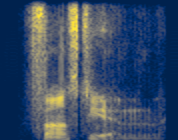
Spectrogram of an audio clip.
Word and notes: fustian: British English

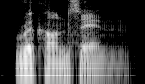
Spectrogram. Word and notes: reconsign: British English

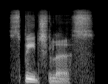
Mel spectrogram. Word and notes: speechless: British English

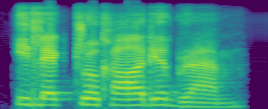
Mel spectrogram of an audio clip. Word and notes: Electrocardiogram: Indian

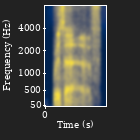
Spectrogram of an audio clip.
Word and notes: reserve: British English

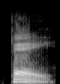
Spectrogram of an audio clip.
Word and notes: gay: American English

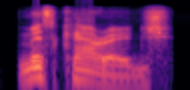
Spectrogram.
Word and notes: Miscarriage: British English

